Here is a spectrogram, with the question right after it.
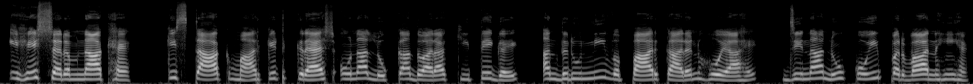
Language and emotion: Punjabi, disgusted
